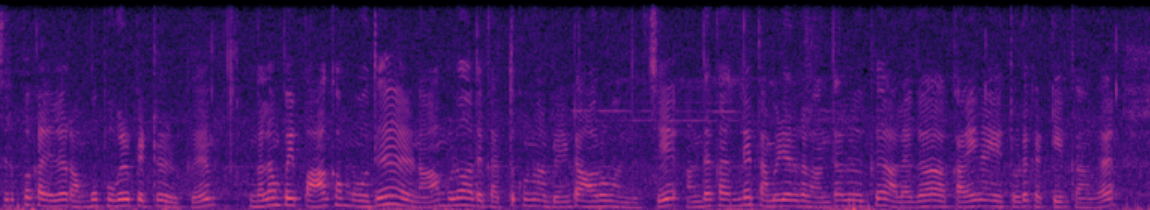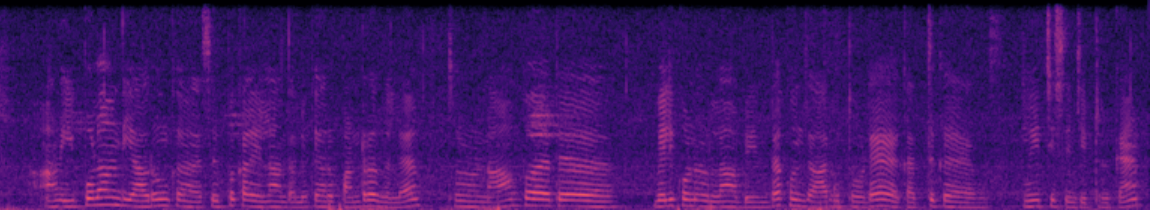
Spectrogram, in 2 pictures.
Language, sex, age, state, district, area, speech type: Tamil, female, 30-45, Tamil Nadu, Cuddalore, rural, spontaneous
